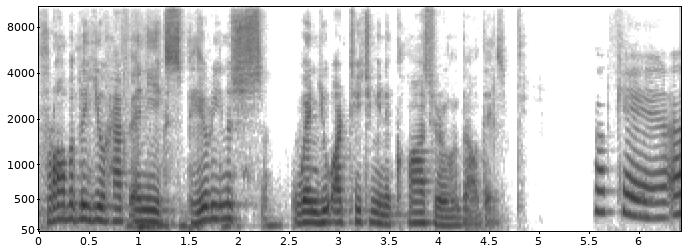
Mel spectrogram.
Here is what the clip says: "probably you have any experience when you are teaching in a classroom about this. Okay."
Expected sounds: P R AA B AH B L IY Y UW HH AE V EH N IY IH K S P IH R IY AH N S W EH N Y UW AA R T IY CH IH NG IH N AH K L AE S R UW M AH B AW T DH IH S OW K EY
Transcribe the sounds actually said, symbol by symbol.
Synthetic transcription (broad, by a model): P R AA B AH B L IY Y UW HH AE V EH N IY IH K S P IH R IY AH N S W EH N Y UW AA R T IY CH IH NG IH N AH K L AE S R UW M AH B AW T DH IH S OW K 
